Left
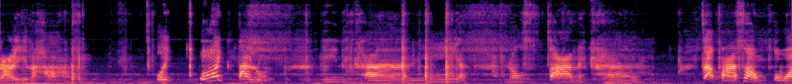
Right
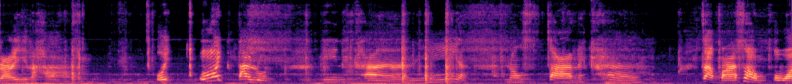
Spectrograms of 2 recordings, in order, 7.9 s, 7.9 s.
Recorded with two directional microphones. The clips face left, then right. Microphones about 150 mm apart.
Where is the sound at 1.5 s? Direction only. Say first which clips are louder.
Right 3 dB; 25° right (ahead or behind).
